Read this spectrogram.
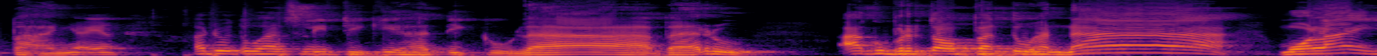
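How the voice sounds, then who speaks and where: Husky guy pastor w/ preaching, super lively, acts out prayers. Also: mid-range voice. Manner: animated, acts out prayers in quoted voices. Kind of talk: sermon.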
